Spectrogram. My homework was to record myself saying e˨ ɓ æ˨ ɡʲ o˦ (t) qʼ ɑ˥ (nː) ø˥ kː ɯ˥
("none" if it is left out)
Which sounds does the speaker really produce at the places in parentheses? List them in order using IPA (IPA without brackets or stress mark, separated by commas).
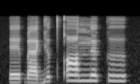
t, nː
